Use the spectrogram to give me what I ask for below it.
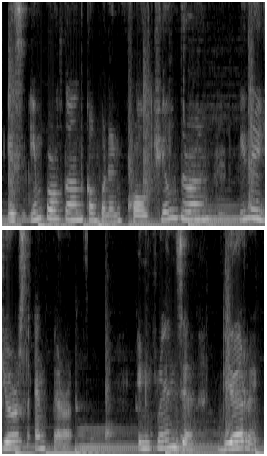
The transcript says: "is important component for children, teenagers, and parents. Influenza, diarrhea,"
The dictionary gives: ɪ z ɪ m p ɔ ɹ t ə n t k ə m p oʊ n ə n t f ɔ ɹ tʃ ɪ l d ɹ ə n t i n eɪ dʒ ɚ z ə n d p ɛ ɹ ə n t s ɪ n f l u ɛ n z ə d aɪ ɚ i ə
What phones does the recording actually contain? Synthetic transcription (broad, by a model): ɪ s ɪ m p ɔ ɹ t ə n t k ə m p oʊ n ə n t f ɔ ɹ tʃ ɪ l d ɹ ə n t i n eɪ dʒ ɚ s ə n d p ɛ ɹ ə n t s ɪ n f l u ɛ n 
